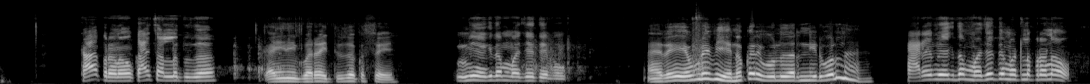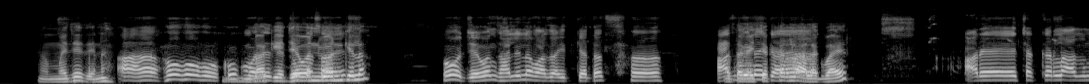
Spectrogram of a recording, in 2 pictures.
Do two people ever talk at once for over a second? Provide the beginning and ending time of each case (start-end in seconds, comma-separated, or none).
13.0-14.4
